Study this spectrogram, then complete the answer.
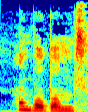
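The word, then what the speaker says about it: Humblebums: How would you pronounce that? Humble Bums. Humble Bums.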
